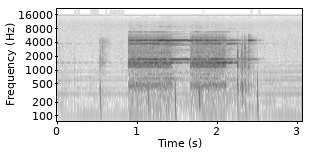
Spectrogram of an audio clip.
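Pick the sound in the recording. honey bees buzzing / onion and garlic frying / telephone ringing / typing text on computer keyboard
telephone ringing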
